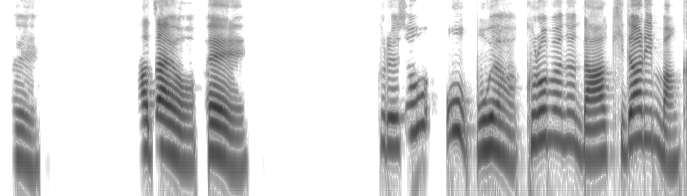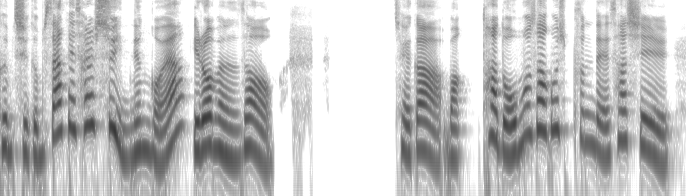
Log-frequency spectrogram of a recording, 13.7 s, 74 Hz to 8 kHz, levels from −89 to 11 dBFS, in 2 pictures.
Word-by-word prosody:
예. 160 Hz, -4 st, -5 dB, 1.0 s
맞아요. 215 Hz, -7 st, +5 dB
예. 170 Hz, -7 st, +5 dB, 1.3 s
그래서 265 Hz, +10 st, -1 dB, 0.2 s
'어 350 Hz, -2 st, +2 dB
뭐야? 215 Hz, -6 st, +3 dB
그러면은 270 Hz, -3 st, 0 dB
나 190 Hz, +2 st, +4 dB
기다린 270 Hz, +5 st, +2 dB
만큼 195 Hz, +6 st, -4 dB
지금 200 Hz, -3 st, -5 dB
싸게 345 Hz, -, 0 dB
살 400 Hz, +3 st, -1 dB
수 395 Hz, -2 st, +1 dB
있는 220 Hz, -, -2 dB
거야?' 240 Hz, -, -2 dB
이러면서 225 Hz, -2 st, 0 dB, 1.2 s
제가 210 Hz, -5 st, -2 dB
막 185 Hz, -1 st, -8 dB
다 305 Hz, -1 st, 0 dB
너무 215 Hz, +10 st, 0 dB
사고 365 Hz, +1 st, +1 dB
싶은데 265 Hz, -, -8 dB
사실 230 Hz, -10 st, -5 dB
225 Hz, 210 characters per minute, -23 LUFS, 195-280 Hz, 1.3 s, 맞아요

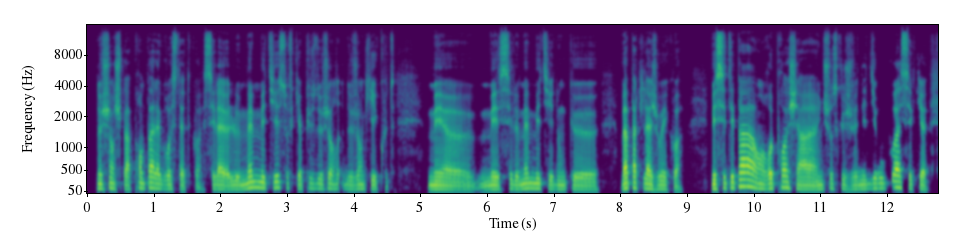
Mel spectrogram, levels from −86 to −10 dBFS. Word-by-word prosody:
ne 105 Hz, -, +1 dB
change 110 Hz, +1 st, 0 dB
pas, 85 Hz, -, +1 dB
prends 115 Hz, +4 st, -3 dB
pas 120 Hz, +1 st, +3 dB
la 105 Hz, -, +2 dB
grosse 95 Hz, -1 st, -3 dB
tête, -, -, -5 dB
quoi! -, -, -10 dB
C'est 95 Hz, -, -2 dB
la 90 Hz, -2 st, +3 dB
le 90 Hz, 0 st, -1 dB
même 115 Hz, +7 st, +2 dB
métier, 125 Hz, 0 st, 0 dB
sauf 120 Hz, -3 st, -5 dB
qu'il -, -, -4 dB
y -, -, +1 dB
a -, -, -11 dB
plus 110 Hz, -2 st, -8 dB
de 105 Hz, -, -3 dB
genr 105 Hz, 0 st, -3 dB
de 95 Hz, -1 st, -6 dB
gens 95 Hz, +2 st, -3 dB
qui 95 Hz, -, -7 dB
écoutent 90 Hz, -, -10 dB, 0.5 s
mais 90 Hz, 0 st, +2 dB
heu, 80 Hz, -2 st, -1 dB
mais 85 Hz, +6 st, -1 dB
c'est 95 Hz, +4 st, -1 dB
le 95 Hz, -1 st, -2 dB
même 110 Hz, +3 st, +1 dB
métier, 105 Hz, -4 st, -2 dB
donc, 90 Hz, -1 st, -6 dB
heu, 85 Hz, -2 st, -2 dB, 0.3 s
va 110 Hz, +4 st, +8 dB
pas 120 Hz, +1 st, +3 dB
te 120 Hz, -, -13 dB
la 100 Hz, -, +6 dB
jouer, 90 Hz, 0 st, -1 dB
quoi!» -, -, -7 dB, 0.4 s
Mais 100 Hz, -, +6 dB
c'était 115 Hz, +4 st, +4 dB
pas 150 Hz, +1 st, +7 dB
un 110 Hz, -5 st, +4 dB
reproche 110 Hz, +3 st, +2 dB
à 90 Hz, -2 st, +2 dB
une 90 Hz, +2 st, -3 dB
chose 105 Hz, +2 st, -5 dB
que 100 Hz, -, -6 dB
je 85 Hz, 0 st, -6 dB
venais 95 Hz, +1 st, -2 dB
dire 110 Hz, +3 st, -4 dB
ou 110 Hz, -, -4 dB
quoi, 130 Hz, +2 st, +4 dB
c'est -, -, -1 dB
que -, -, -2 dB
100 Hz, 265 wpm, -23 LUFS, 90-110 Hz, 0.5 s, va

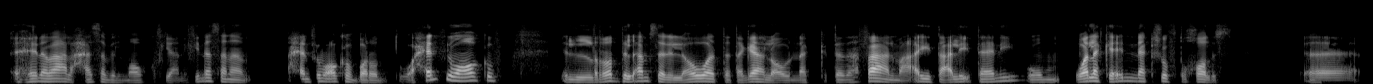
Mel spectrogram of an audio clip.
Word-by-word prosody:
هنا 135 Hz, +1 st, -1 dB
بقى 135 Hz, 0 st, +3 dB
على 135 Hz, -, -4 dB
حسب 110 Hz, -1 st, -5 dB
الموقف، 95 Hz, -1 st, -12 dB
يعني 85 Hz, +3 st, -12 dB
في 125 Hz, -, -13 dB
ناس 155 Hz, -1 st, -5 dB
أنا 110 Hz, -5 st, -5 dB, 0.4 s
أحيانًا 125 Hz, -1 st, -1 dB
في 145 Hz, -, -6 dB
مواقف 135 Hz, -2 st, -1 dB
بَاردّ، 95 Hz, -3 st, -3 dB
وأحيانًا 200 Hz, +5 st, +4 dB
في 220 Hz, -, -3 dB
مواقف 175 Hz, +1 st, +2 dB, 0.6 s
الرد 110 Hz, +6 st, -1 dB
الأمثل 155 Hz, +4 st, +1 dB
اللي 105 Hz, -2 st, -1 dB
هو 135 Hz, +1 st, +4 dB
تتجاهله، 105 Hz, 0 st, +2 dB
أو 95 Hz, +1 st, -3 dB
إنك 100 Hz, +1 st, -10 dB
تتفاعل 110 Hz, +3 st, +4 dB
مع -, -, -3 dB
أي 135 Hz, -2 st, +1 dB
تعليق 120 Hz, +2 st, 0 dB
تاني 160 Hz, +10 st, -4 dB
و 110 Hz, 0 st, -7 dB, 0.3 s
ولا -, -, +8 dB
كأنك 155 Hz, -2 st, 0 dB
شُفته 145 Hz, -3 st, -6 dB
خالص، 115 Hz, -6 st, -3 dB, 0.7 s
آآ 105 Hz, -2 st, -6 dB
120 Hz, 150 wpm, -28 LUFS, 105-145 Hz, 0.7 s, ولا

